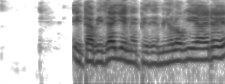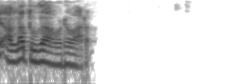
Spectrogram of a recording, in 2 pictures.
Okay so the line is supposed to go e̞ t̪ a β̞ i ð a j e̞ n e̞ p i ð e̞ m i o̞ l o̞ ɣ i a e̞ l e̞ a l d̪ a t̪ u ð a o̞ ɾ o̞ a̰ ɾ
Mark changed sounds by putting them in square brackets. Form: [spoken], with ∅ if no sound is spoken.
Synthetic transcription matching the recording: e̞ t̪ a β̞ i ð a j e̞ n e̞ p i ð e̞ m i o̞ l o̞ ɣ i a e̞ [ɾ] e̞ a l d̪ a t̪ u ð a o̞ ɾ o̞ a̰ ɾ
